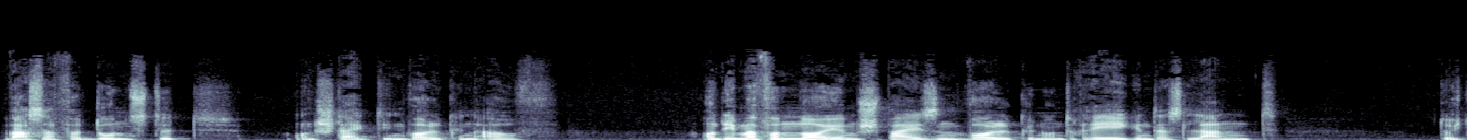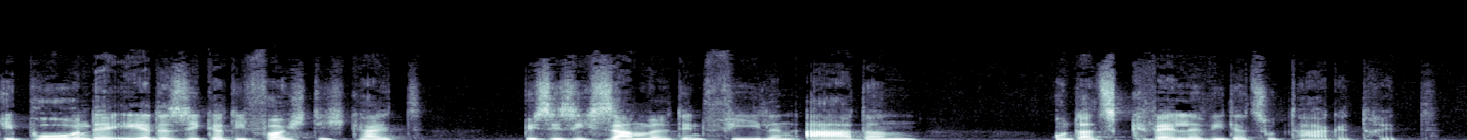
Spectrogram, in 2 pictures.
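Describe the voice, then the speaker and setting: Deep, slow, contemplative male narrator. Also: animated, a bit bright, exaggerated voice. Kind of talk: scripted lyrical radio narration.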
